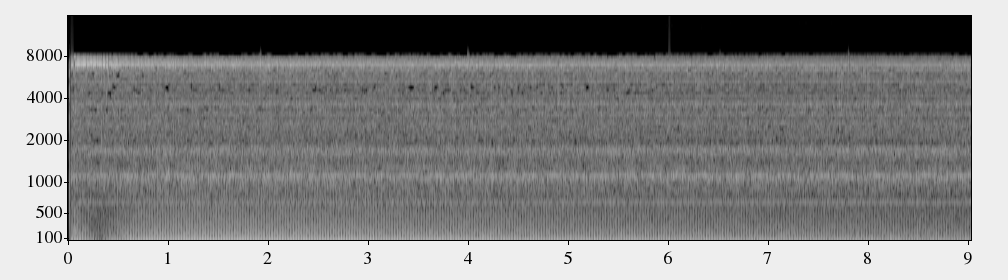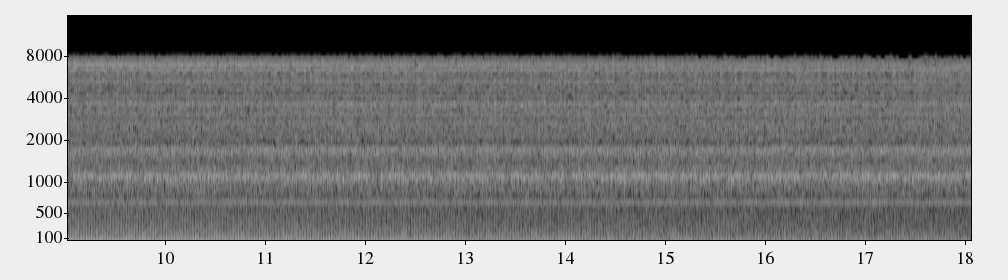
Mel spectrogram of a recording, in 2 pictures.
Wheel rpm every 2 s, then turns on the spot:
0, 0, 0, 0, 0, 0, 0, 0, 0.
none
